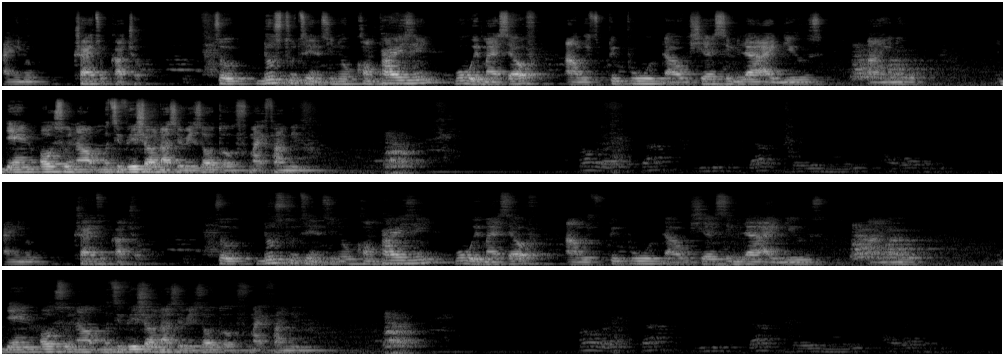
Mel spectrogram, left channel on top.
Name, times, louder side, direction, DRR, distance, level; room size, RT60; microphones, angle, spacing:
voice 1, 0.0-0.4 0.7-1.4 1.7-8.2 8.6-9.2 10.0-13.2 14.4-14.5, left 5 dB, 85° left, 0.6 m, -30 dB
Dog / Cat, 7.0-14.1, right 1 dB, 40° right, 2.2 m, -46 dB
voice 2, 15.8-19.4, left 1 dB, 25° right, 2.1 m, -55 dB
7.8 x 4.9 x 4.9 m
head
